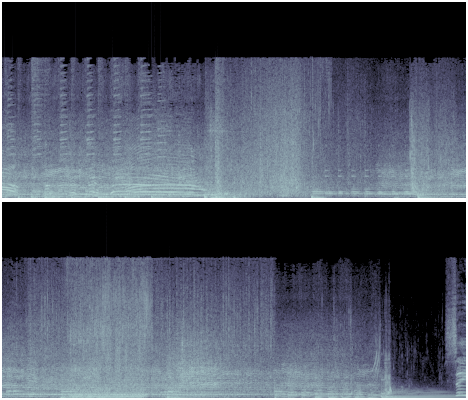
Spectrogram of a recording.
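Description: Bees buzzing loudly and continuously in a children's cartoon scene, a close droning swarm with wavering pitch that runs under music and scattered effects for the whole stretch.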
